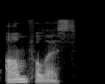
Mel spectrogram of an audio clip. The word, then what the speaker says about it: omphalos: Full disclosure, I had to look up omphalos. You hit the first syllable, by the way, like you would an emphasis.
